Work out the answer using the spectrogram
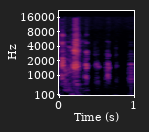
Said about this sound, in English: Stop breathing into the mic. Just CPAPing right into it.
